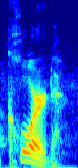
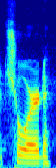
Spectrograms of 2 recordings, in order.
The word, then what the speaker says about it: chord: hopefully hopefully hopefully alright a chord not a chore a chord kind of pronounced as Co Rd alright so a chord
